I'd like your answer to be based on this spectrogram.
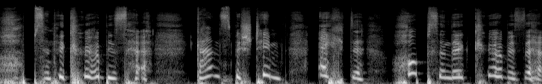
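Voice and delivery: shaking, quavering, trembling, high-pitched voice. Leon comes back to Kevin, trembling voice. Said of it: "zitterte seine Stimme".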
